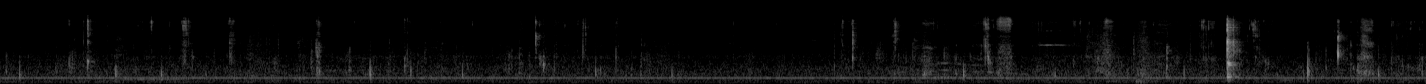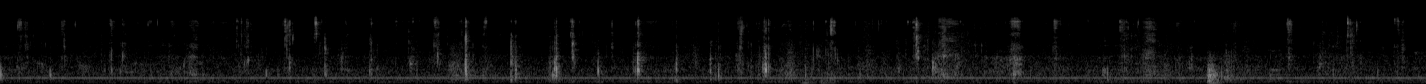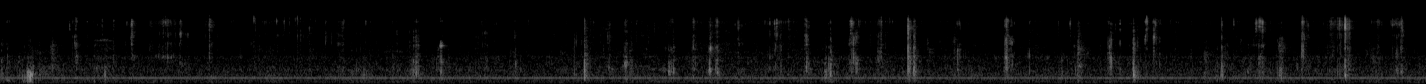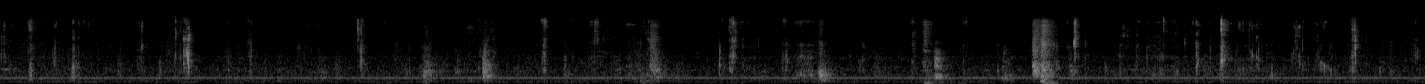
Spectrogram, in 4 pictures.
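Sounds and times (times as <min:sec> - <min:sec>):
faint low hum: 0:00.0 - 0:57.0
wet chewing with mouth clicks: 0:00.0 - 0:57.0.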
